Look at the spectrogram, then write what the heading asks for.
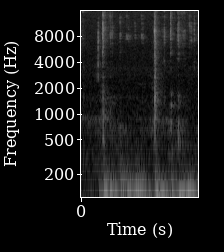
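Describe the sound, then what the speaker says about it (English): Computer keyboard typing: a few faint, separate key clacks over a low steady background hum, close but quiet. "I hope you can hear me typing"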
